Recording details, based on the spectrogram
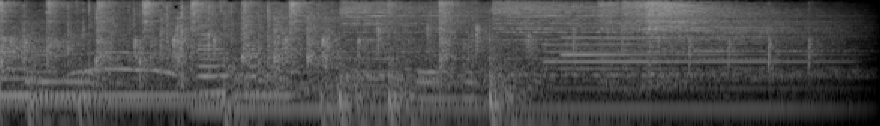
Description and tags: An Eracist Drum Kit Live Loop - Nova Sound
An, Bass, Beat, Clap, Drum, Erace, Eracist, FX, Groove, Hat, Hate, Hi, Hip, Hop, Kick, Kit, Live, Loop, Percussion, Propellerheads, Reason, Rhythm, Snare, Sound, The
